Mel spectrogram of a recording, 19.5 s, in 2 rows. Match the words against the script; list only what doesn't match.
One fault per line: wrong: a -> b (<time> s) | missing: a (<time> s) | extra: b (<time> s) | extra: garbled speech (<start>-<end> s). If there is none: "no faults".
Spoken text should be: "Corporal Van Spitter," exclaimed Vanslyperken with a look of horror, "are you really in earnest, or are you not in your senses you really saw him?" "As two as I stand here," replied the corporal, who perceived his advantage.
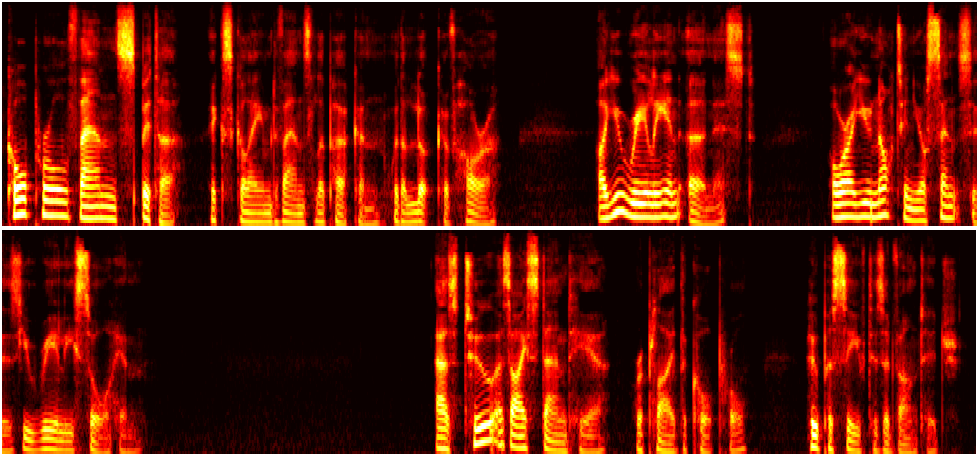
no faults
